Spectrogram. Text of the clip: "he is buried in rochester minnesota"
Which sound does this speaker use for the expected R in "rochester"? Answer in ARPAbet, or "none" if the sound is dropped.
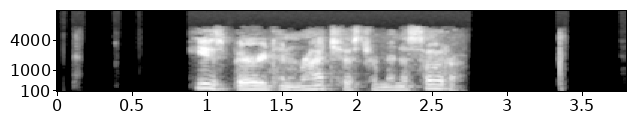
R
